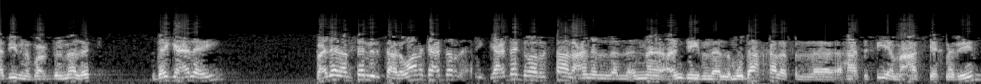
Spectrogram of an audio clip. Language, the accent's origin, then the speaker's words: Arabic; Kuwait; الموجودين عندنا في الكويت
